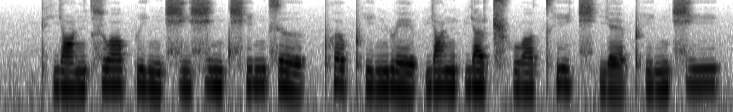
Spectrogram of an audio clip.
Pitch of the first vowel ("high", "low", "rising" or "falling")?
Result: rising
